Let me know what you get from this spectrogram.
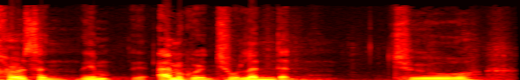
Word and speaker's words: Herzen: Herzen. Herzen. – Alexander Herzen.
